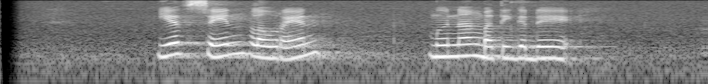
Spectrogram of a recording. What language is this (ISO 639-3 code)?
sun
